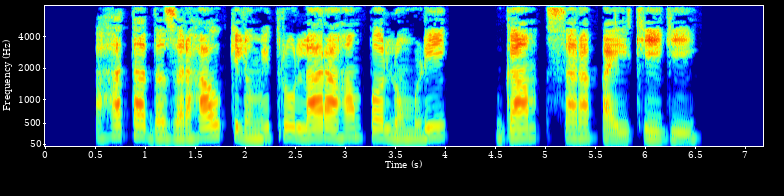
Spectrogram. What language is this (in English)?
Pashto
